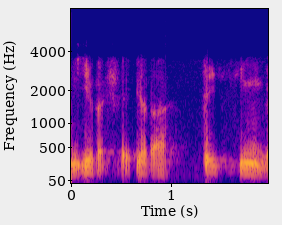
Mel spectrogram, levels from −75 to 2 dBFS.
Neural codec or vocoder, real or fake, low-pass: vocoder, 44.1 kHz, 128 mel bands every 512 samples, BigVGAN v2; fake; 7.2 kHz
